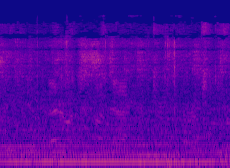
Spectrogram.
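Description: Outdoor street ambience: a loud, steady low hum holding the same pitches throughout, with passersby's voices over it.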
